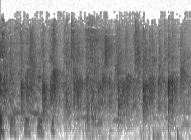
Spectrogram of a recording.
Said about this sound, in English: Come on, give the Lord a praise clap.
